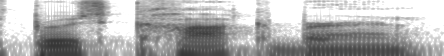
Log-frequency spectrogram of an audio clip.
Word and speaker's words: Bruce Cockburn: That's Bruce Cockburn. Oh.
